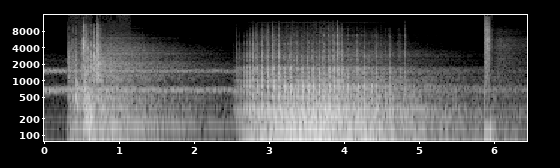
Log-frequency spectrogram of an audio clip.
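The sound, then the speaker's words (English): A door handle clicks and rattles as it is turned, then a door with peeling white paint at the top of a staircase opens into a church with a long, grinding, juddering scrape lasting about two seconds, ending in a sharp knock. Fairly loud, with no voices. “At the top of the stairs, he places a hand on the door handle and a wave of foreboding washes over him.”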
